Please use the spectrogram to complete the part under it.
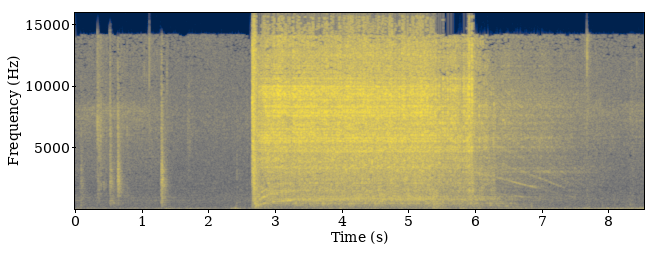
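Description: The engine of a 1972 Ford Bronco cranks on its starter with a sudden loud, steady mechanical whir that holds for a few seconds and then eases off, preceded by faint clicks and handling noises.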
